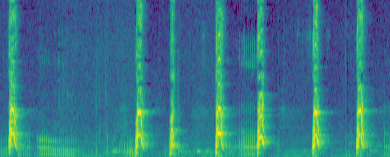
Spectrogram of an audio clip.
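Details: A dog gives sharp, clipped barks in uneven spacing, with a low rumbling growl between the first barks.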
